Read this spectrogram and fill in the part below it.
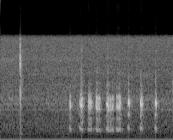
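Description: A chicken clucking indoors, a quick run of short, throaty clucks after a single early note, close and clear with no talking.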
